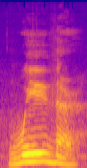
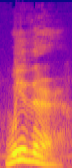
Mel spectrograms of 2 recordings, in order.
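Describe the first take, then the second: Both takes have the same delivery.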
